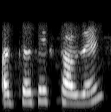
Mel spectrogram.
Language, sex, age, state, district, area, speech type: Hindi, female, 18-30, Madhya Pradesh, Hoshangabad, rural, conversation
